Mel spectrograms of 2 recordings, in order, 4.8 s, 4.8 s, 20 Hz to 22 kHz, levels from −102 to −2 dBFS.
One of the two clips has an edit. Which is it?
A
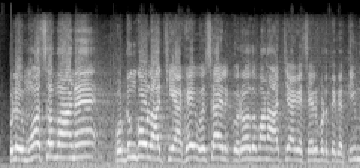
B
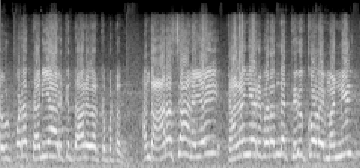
B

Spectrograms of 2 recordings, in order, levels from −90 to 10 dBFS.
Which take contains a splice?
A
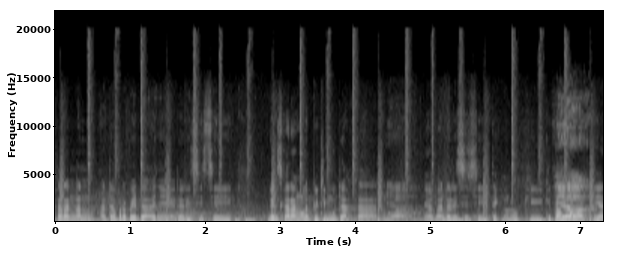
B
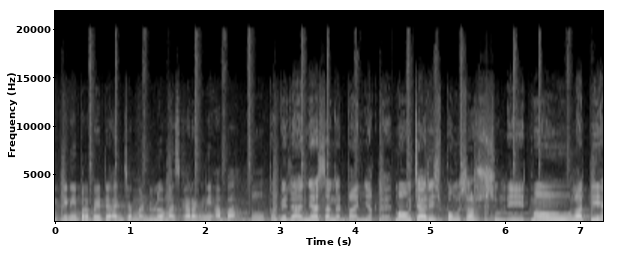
B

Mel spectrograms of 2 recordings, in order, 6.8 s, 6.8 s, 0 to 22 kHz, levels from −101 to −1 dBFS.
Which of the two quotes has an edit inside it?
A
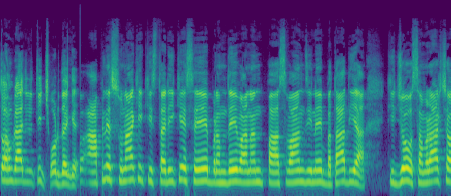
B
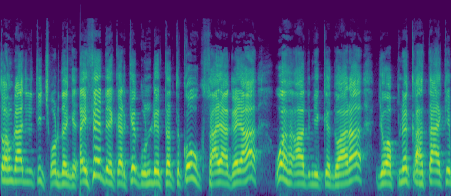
B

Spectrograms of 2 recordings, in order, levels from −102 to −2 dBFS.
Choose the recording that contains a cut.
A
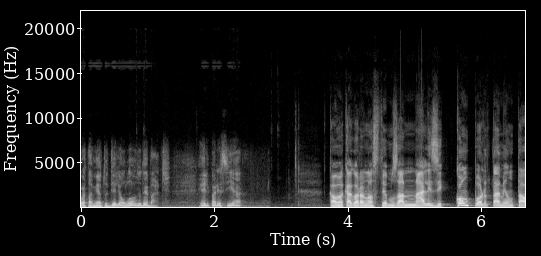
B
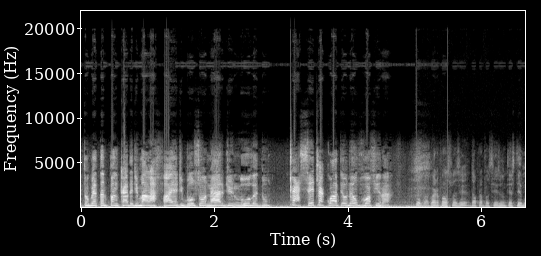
B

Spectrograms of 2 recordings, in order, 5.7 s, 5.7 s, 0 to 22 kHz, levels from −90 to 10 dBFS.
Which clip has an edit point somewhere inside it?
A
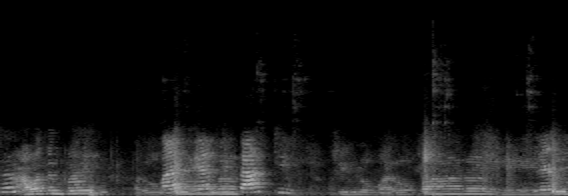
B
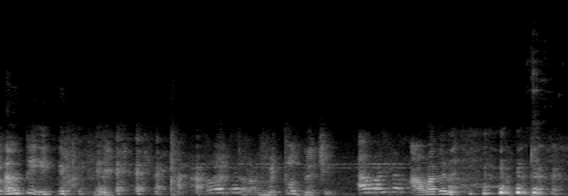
A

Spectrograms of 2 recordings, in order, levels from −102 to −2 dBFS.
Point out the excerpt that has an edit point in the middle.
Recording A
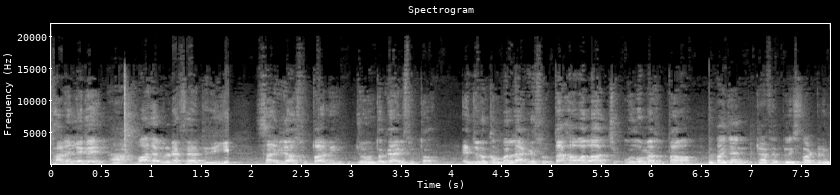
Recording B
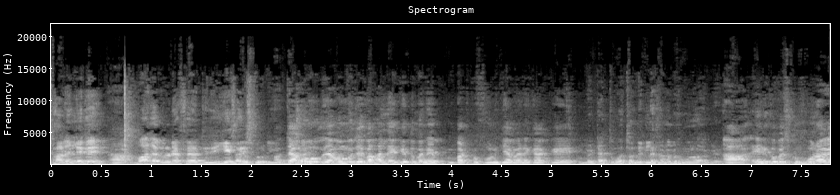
A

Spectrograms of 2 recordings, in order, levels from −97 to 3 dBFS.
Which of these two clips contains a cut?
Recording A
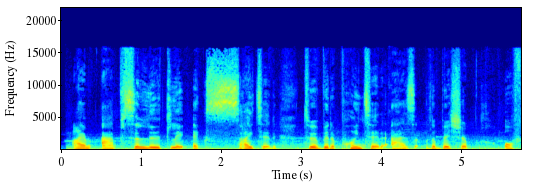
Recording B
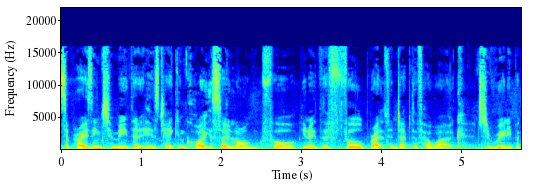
B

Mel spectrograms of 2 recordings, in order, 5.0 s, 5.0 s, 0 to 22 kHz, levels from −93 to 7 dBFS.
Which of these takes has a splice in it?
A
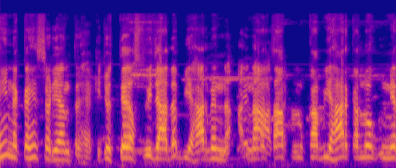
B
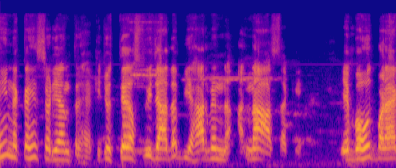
A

